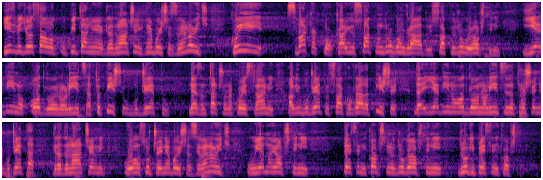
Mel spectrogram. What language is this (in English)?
Serbian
